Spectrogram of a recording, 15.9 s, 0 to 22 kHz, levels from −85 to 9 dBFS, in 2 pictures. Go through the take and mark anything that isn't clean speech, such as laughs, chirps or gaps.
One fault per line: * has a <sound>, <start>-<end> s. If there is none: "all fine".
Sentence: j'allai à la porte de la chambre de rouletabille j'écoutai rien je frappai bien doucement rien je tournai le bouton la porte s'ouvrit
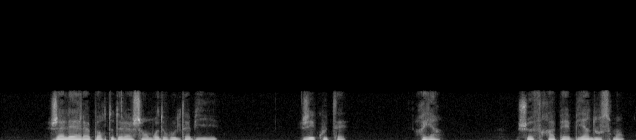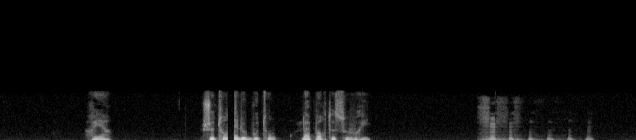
* has a dropout, 10.8-10.9 s
* has a laugh, 13.9-15.4 s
